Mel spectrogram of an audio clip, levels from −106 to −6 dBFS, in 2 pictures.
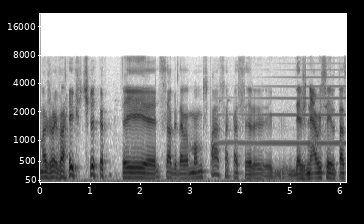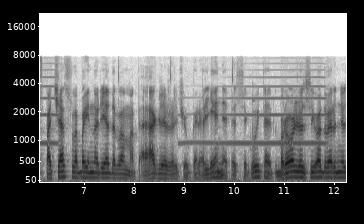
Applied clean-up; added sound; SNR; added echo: none; Tick + Trumpet; 19 dB; none.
